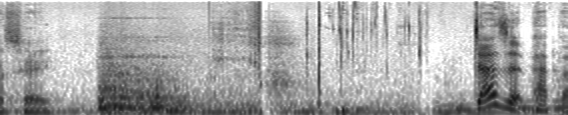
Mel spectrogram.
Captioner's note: jar sliding; lid opening; salsa pouring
